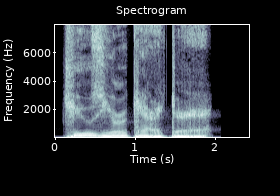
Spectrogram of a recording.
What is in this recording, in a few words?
Deep male voice choose your character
